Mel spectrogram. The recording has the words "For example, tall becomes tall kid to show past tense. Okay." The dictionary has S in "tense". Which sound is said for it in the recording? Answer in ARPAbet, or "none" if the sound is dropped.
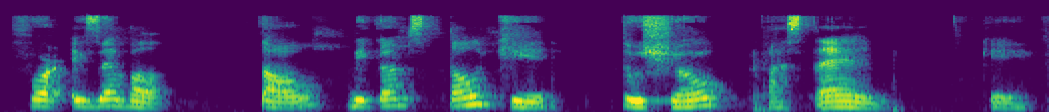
none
